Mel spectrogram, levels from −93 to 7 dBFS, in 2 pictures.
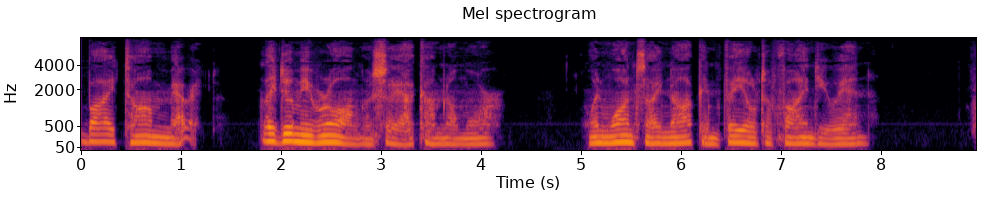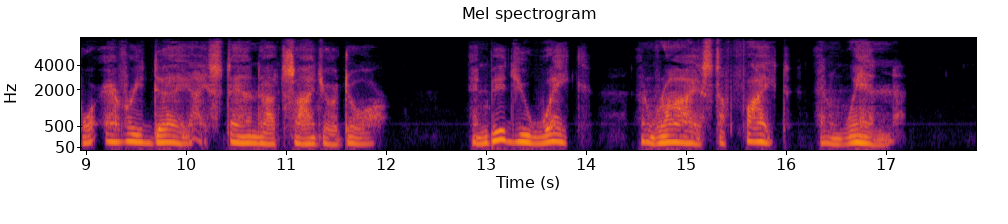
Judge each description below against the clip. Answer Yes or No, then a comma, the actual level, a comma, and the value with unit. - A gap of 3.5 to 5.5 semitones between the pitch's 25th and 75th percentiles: Yes, average, 3.8 semitones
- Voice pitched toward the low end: Yes, low, 125 Hz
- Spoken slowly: Yes, slow, 130 wpm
